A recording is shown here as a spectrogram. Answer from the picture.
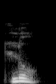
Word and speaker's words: loup: L-O-U se prononce loup.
